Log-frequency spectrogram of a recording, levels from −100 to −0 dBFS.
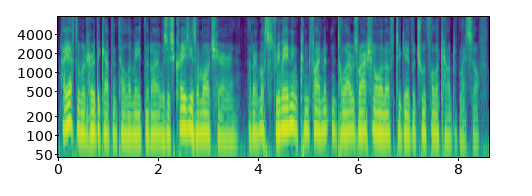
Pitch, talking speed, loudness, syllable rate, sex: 110 Hz, 250 wpm, -17 LUFS, 6.2 syllables/s, male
